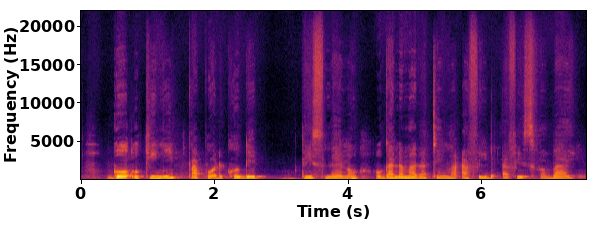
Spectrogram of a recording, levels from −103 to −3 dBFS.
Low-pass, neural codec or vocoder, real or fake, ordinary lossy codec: none; codec, 44.1 kHz, 3.4 kbps, Pupu-Codec; fake; none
